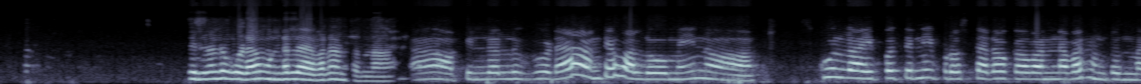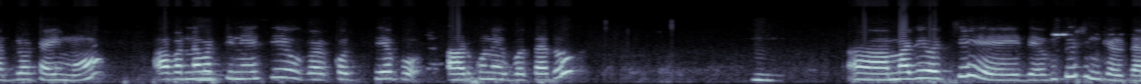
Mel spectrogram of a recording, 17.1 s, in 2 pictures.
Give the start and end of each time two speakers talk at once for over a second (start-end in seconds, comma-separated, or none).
none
